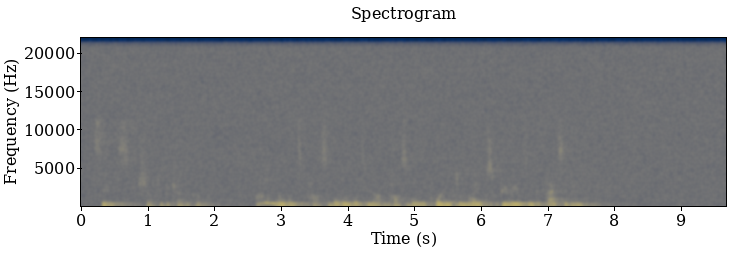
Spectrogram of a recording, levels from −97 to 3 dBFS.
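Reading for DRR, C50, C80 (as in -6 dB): 6.5 dB, 8.0 dB, 9.0 dB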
